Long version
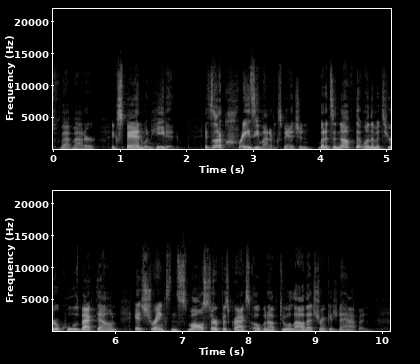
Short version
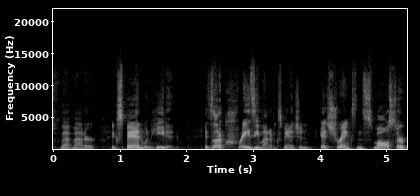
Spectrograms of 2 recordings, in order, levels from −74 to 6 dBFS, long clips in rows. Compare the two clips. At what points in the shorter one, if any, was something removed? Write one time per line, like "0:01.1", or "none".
0:03.9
